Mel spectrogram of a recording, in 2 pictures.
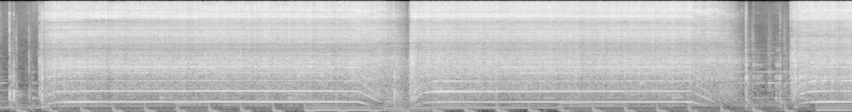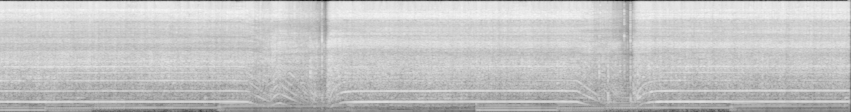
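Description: A power tool unscrews fasteners from the top plate of a Flowcine Tranquilizer, whirring loudly in repeated bursts with ratcheting pitch shifts and brief pauses between screws, close up and with no talk.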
